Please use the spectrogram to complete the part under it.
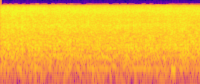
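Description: Water pumped from a well splashes and churns into a tilapia pond, breaking the surface in a loud, steady broadband rush that holds unbroken throughout, no voices.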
